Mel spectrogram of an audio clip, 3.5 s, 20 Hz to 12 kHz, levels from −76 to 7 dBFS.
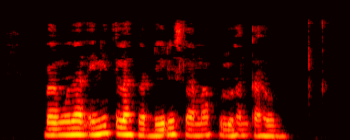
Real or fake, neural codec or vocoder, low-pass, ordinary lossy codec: real; none; 7.2 kHz; MP3, 64 kbps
